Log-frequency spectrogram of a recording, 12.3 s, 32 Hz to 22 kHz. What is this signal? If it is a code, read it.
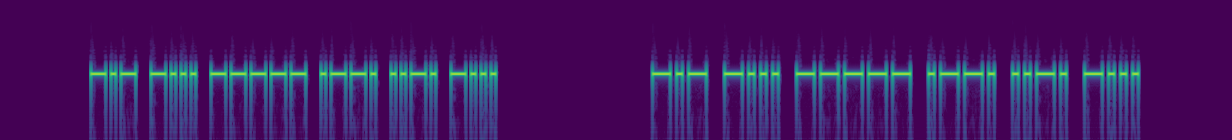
Morse code, heard as a keyed tone, about 23 wpm, 700 Hz. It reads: KB0PFB KB0PFB
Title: Speed Racing - USA Call Signs 20wpm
